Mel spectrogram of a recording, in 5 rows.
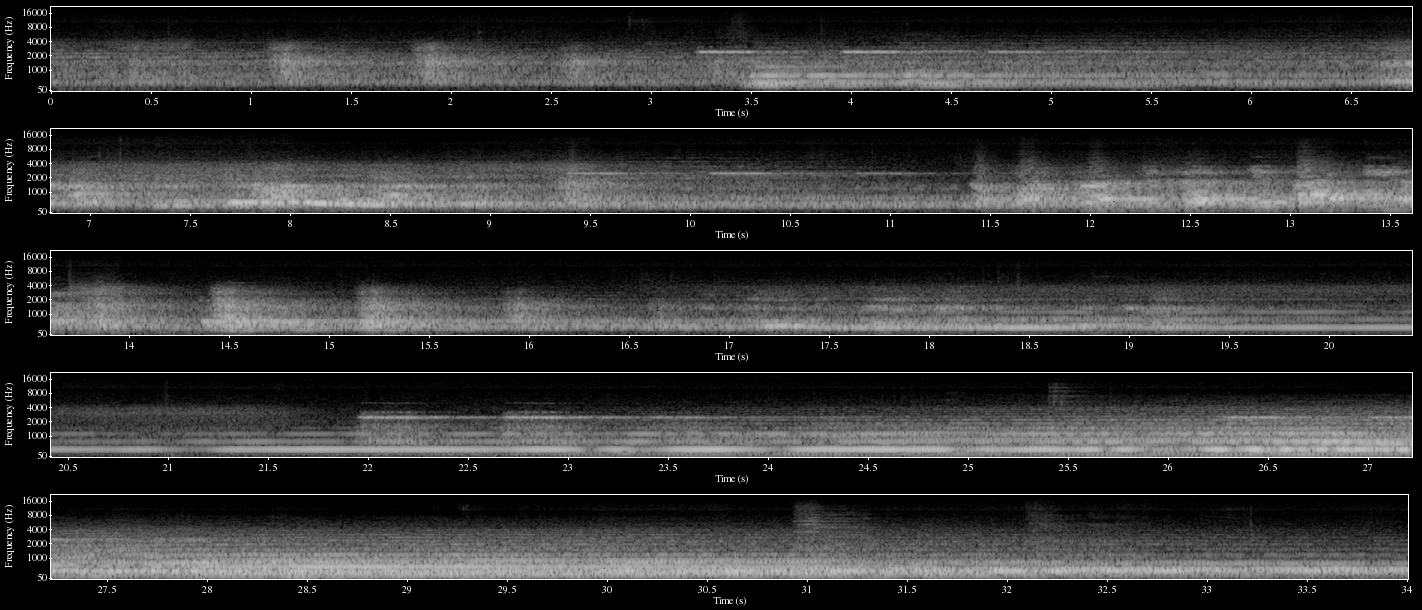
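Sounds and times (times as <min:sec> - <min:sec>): orchestra sustained chord: 0:03.4 - 0:13.4, 0:16.4 - 0:34.0.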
